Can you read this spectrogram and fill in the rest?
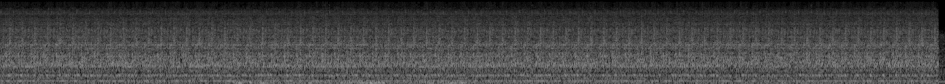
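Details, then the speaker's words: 2010 Hyundai Getz 1.1 at idle before valve clearance adjustment: light rapid ticking over a steady idle, keeping pace with engine speed; valve clearances out and need adjusting. "So ito yung tunog ng makina before ko ito i-adjust."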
